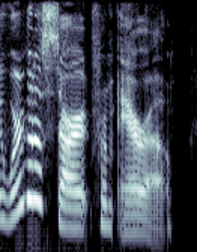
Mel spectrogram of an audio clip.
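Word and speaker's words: Aro: I know I said that 15 times already, but um anyway, we're going to start from Arrow. Arrow.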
